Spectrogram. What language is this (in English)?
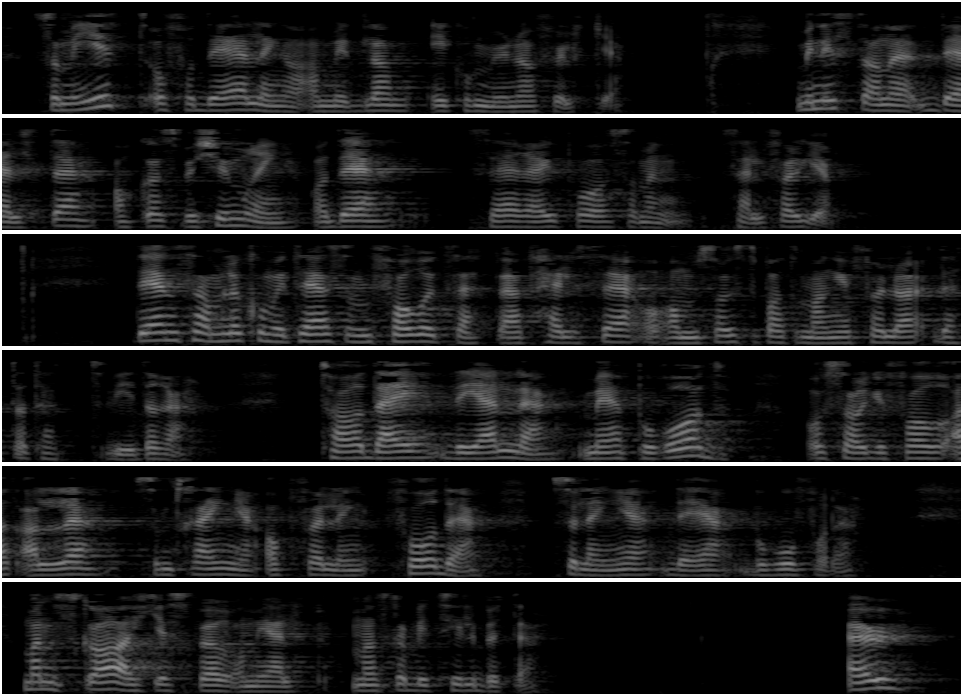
Norwegian Nynorsk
